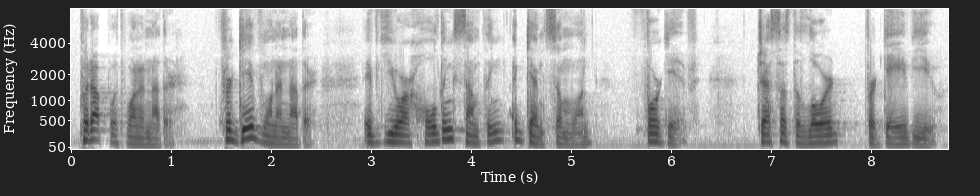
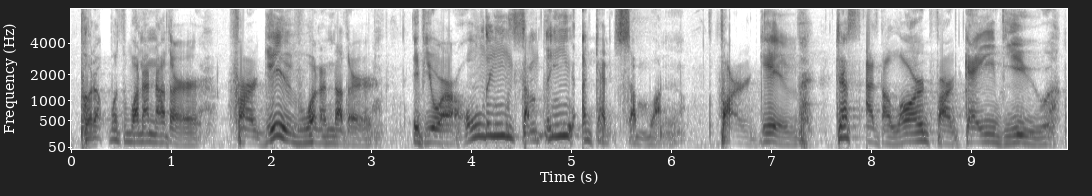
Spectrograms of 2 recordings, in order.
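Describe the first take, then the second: First: It is said in a normal voice. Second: It is said in a pirate voice.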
